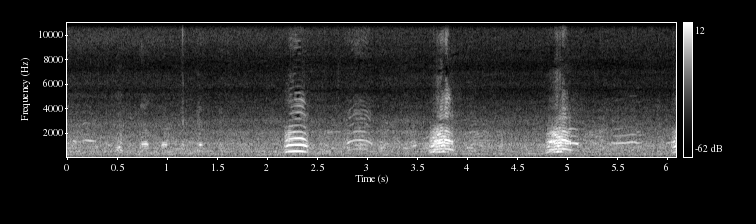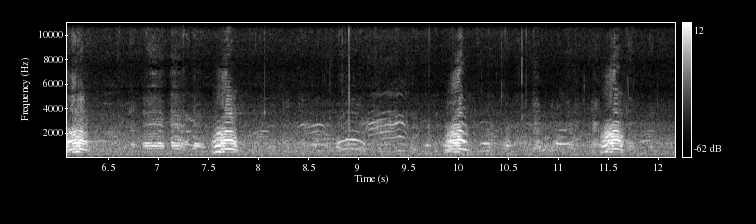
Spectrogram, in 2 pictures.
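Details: Many mute swans together at Blaues Wunder on a May evening, 22 May 2016, 19:25: brief nasal honks repeated roughly every one to two seconds, about ten in all, with softer distant calls under constant broadband hiss.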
